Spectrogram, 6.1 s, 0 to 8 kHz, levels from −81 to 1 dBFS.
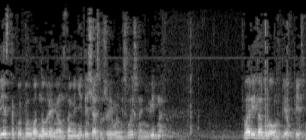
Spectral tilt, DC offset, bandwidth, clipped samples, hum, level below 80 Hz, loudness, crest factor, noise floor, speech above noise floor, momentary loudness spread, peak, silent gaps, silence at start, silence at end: -6.5 dB/octave; under 0.1%; 7.8 kHz; under 0.1%; none; -56 dBFS; -17 LUFS; 16 dB; -45 dBFS; 29 dB; 11 LU; 0 dBFS; none; 0 s; 0 s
